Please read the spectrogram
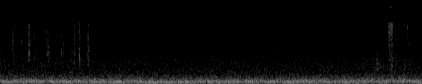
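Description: Computer keyboard keys tapped in a quick run of clicks during the first second, with one more click near the end, over a steady low room hum.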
